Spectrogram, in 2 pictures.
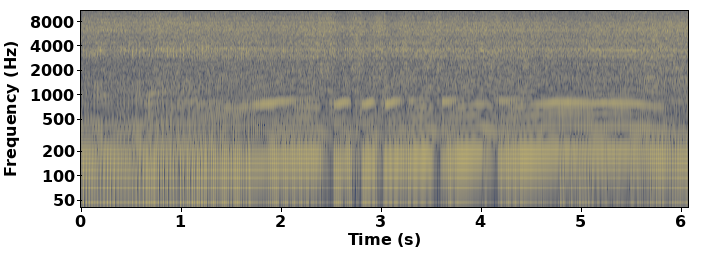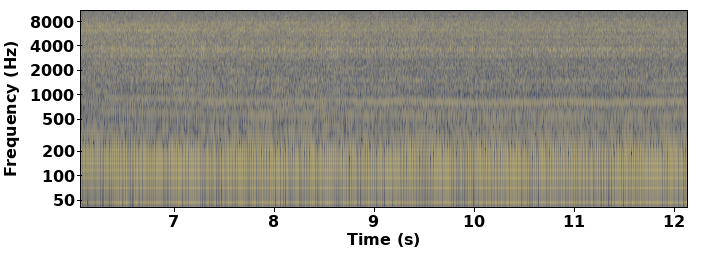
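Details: Stark Chinese chainsaw after ignition coil replacement: steady buzzing pitch sags and wavers briefly biting into wood, then recovers smoothly; healthy running under cutting load.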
